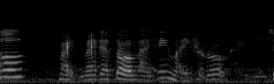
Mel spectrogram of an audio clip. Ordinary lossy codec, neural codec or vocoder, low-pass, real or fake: AAC, 48 kbps; codec, 24 kHz, 0.9 kbps, WavTokenizer, medium music audio release; 5.4 kHz; fake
